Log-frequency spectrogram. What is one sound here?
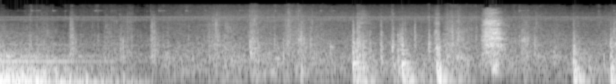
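Boots knock on wooden ladder rungs as someone climbs.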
